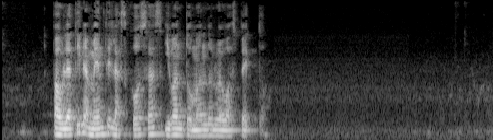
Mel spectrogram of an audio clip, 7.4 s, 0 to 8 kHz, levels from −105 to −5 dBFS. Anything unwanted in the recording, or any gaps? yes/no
no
